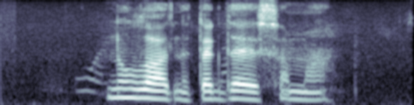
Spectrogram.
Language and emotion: Russian, neutral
